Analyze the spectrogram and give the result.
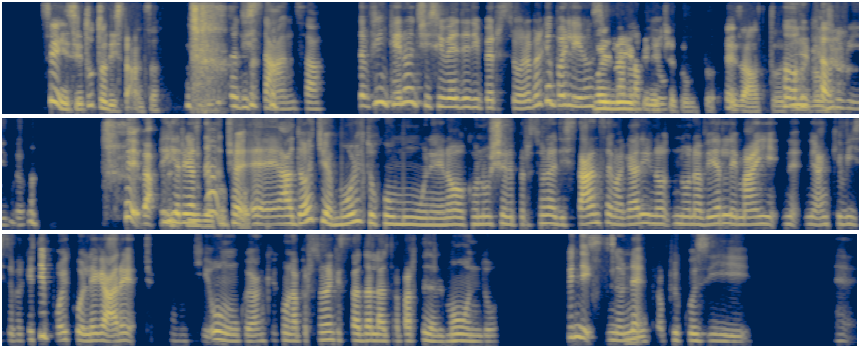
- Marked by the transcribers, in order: chuckle; "perché" said as "peché"; laughing while speaking: "Ho capito"; laughing while speaking: "popio"; "proprio" said as "popio"; chuckle; "averle" said as "avelle"; "perché" said as "pecché"; "cioè" said as "ceh"; "proprio" said as "propio"
- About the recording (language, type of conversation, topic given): Italian, podcast, Che ruolo hanno i social nella tua rete di supporto?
